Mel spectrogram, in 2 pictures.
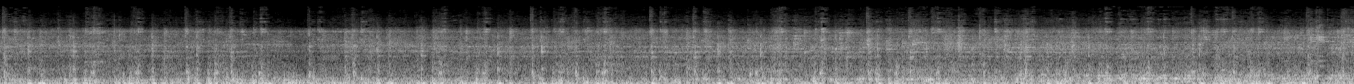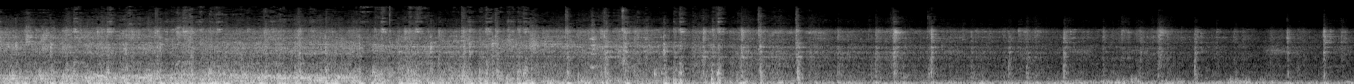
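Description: Passenger train coaches rolling past on the rails, with a steady rapid clickety-clack of wheels over the track. The sound gets quieter from about three-quarters of the way in as the coaches move away.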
